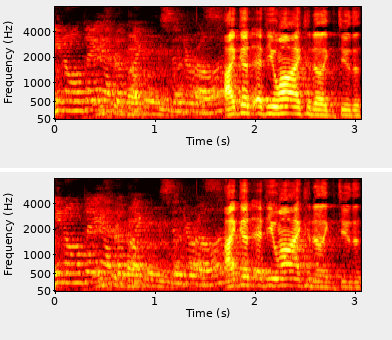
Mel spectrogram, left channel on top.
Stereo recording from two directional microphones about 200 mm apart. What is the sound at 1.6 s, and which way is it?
A man's voice, 20° left (ahead or behind).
